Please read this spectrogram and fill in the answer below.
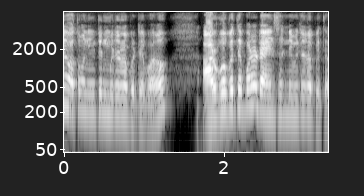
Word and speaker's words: erg: আর্গ বলে, আর্গ, ইআরজি, আর্গ। Urge নয়, urge হচ্ছে ইউআরজিই, আর্জ, সেটা নয়, অনেকে এটাকে আর্জ বলে। আর্জ নয়, আর্গ, গ উচ্চারণ হবে লাস্টে, আর্গ, ঠিক আছে।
